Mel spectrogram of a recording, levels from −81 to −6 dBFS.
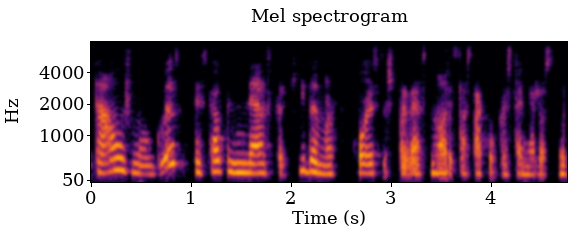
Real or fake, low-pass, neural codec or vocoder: fake; 7.2 kHz; codec, 44.1 kHz, 2.6 kbps, DAC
